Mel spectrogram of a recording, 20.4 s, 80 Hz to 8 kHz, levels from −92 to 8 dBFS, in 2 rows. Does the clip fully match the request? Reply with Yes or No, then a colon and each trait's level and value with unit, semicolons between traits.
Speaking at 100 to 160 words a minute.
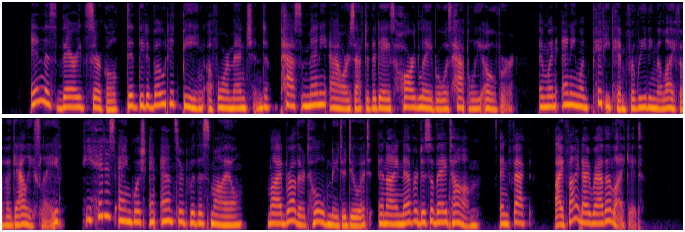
No: average, 185 wpm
